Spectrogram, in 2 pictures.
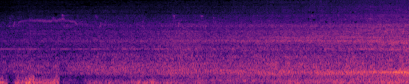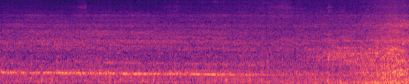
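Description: A train's wheels rumble along the rails as it approaches and passes.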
